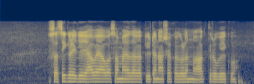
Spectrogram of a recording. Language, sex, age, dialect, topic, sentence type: Kannada, male, 41-45, Central, agriculture, question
